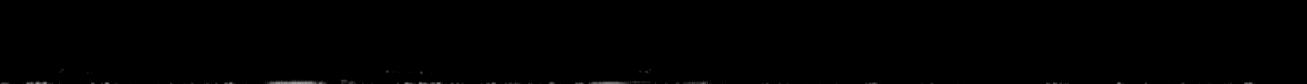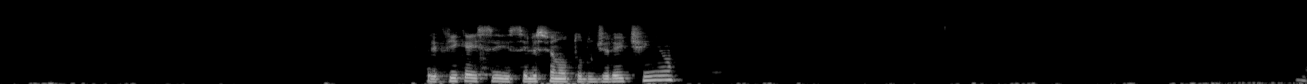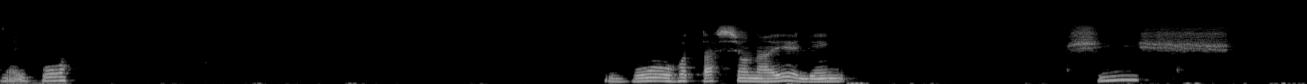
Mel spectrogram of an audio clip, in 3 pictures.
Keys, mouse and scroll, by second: 0.7-3.8 middle drag, 6.6 z, 11.9-14.3 middle drag, 14.3 click, 14.5 middle click, 14.5 click, 14.8 middle click, 19.4-22.4 middle drag, 22.5-24.6 middle drag, 26.1-27.9 drag, 28.6-29.7 middle drag, 30.7 ctrl+z, 33.5 r, 37.9-39.2 drag.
